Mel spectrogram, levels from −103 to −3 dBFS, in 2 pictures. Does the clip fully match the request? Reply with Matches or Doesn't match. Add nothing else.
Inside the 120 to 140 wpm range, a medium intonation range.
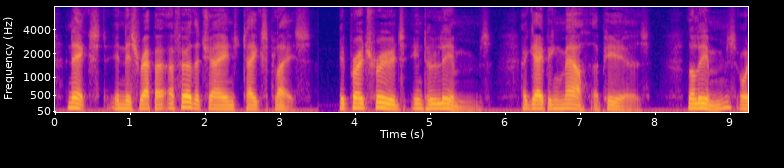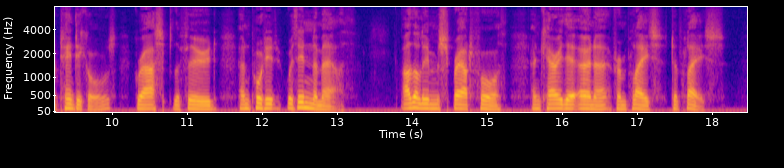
Matches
